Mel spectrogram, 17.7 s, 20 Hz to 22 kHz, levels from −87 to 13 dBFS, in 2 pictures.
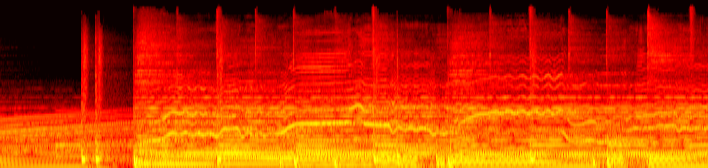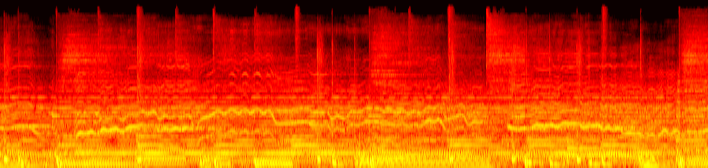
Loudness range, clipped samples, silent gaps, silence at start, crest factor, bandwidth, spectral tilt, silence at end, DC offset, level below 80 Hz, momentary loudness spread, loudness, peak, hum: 1 LU; under 0.1%; none; 0 s; 14 dB; 19 kHz; -6 dB/octave; 0 s; under 0.1%; -28 dBFS; 4 LU; -16 LUFS; -2 dBFS; none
